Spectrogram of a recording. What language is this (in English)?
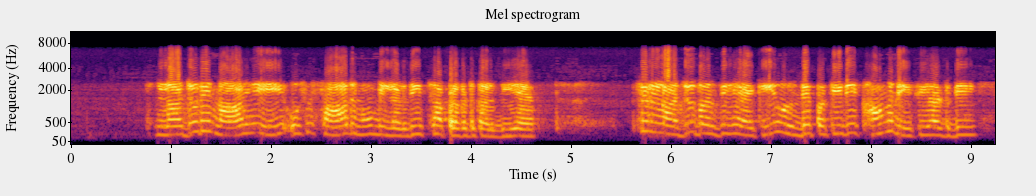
Punjabi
